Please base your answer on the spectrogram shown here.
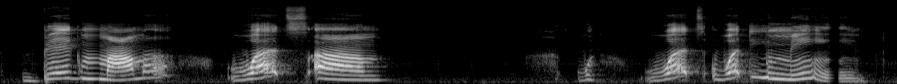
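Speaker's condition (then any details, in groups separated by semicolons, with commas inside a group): Cerebral palsy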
